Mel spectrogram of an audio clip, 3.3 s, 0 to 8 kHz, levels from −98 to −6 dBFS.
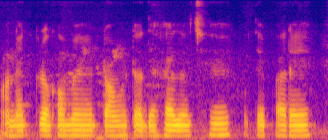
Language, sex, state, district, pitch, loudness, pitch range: Bengali, male, Tripura, West Tripura, 110 Hz, -18 LUFS, 105-110 Hz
